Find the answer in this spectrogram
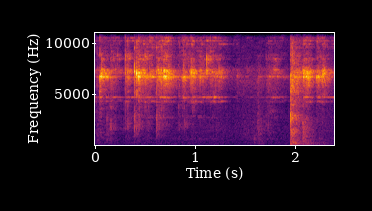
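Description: Light metallic jingling in a few short shakes, with a sharp knock near the end.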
